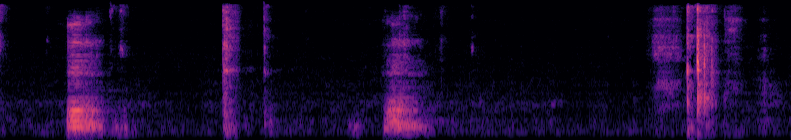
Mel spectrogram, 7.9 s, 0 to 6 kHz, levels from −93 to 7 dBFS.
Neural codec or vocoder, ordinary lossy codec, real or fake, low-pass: vocoder, 22.05 kHz, 80 mel bands, HiFi-GAN; AAC, 24 kbps; fake; 5.4 kHz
